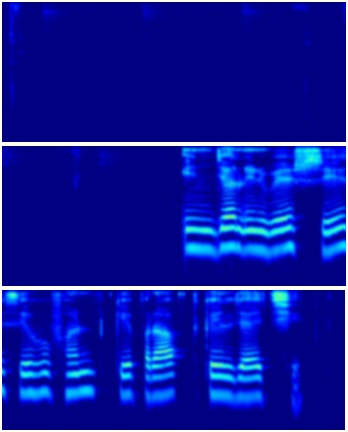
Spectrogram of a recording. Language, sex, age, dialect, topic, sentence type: Magahi, female, 31-35, Western, banking, statement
